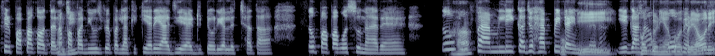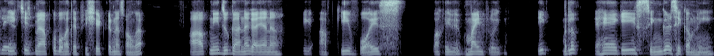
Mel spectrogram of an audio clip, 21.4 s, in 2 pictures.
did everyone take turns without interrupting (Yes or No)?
No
